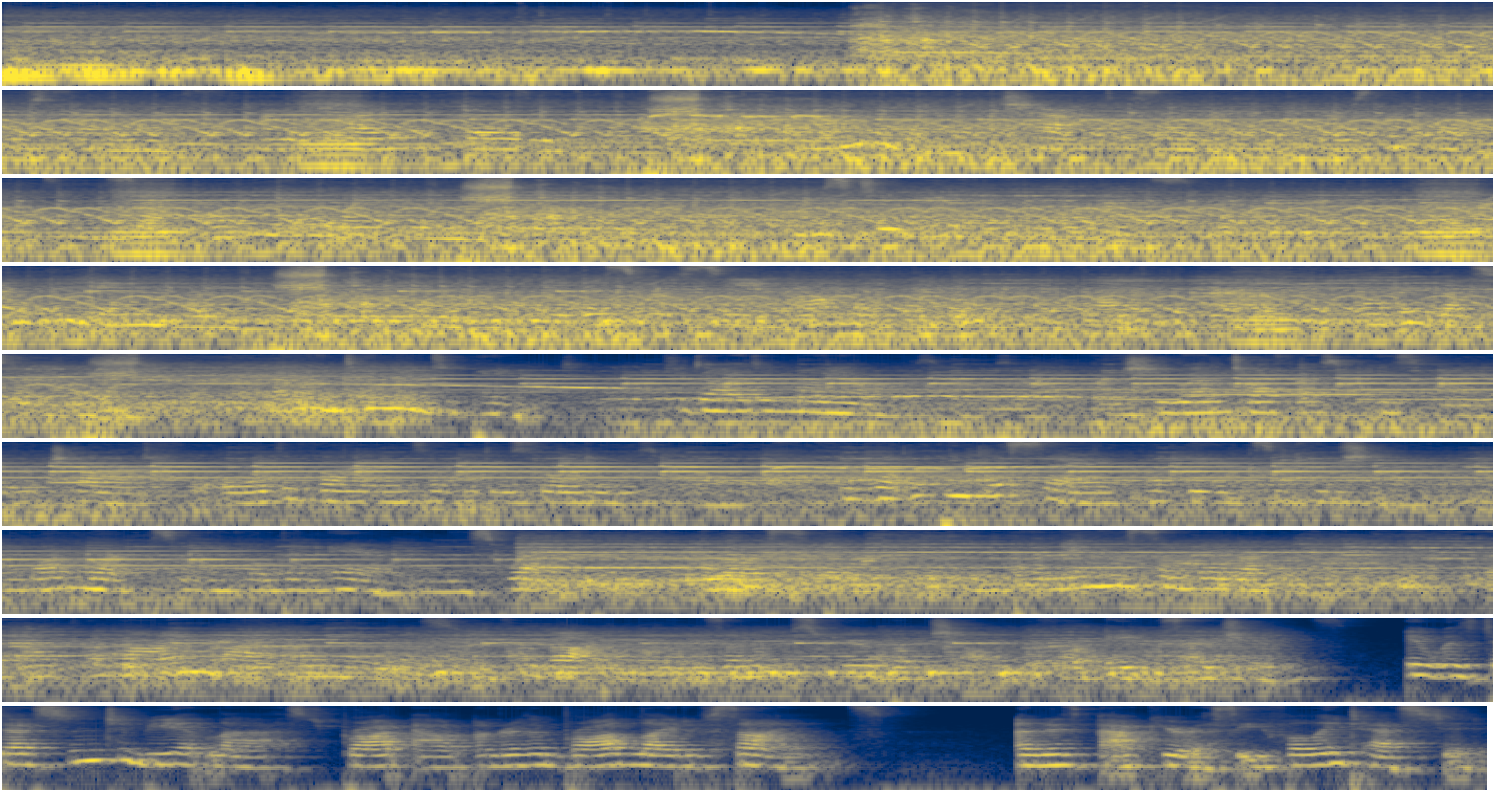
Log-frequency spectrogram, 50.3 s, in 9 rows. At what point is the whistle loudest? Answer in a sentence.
The loudest moment of the whistle is at 8 seconds.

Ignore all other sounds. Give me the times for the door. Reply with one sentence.
You can't hear the door here.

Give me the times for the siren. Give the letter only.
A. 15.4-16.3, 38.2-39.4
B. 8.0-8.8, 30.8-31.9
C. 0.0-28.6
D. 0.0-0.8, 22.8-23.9
C.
